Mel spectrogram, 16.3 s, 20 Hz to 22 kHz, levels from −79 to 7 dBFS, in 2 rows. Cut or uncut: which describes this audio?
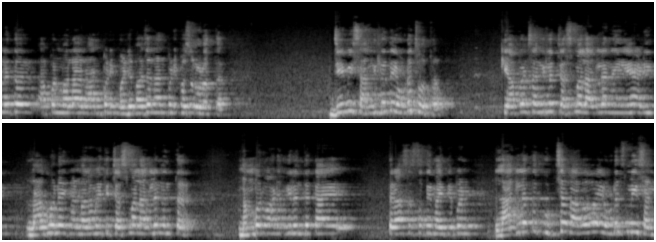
uncut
